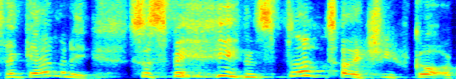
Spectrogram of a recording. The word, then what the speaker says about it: hegemony: across one recently hegemony I thought it was hemony right I'd never heard anyone say he hegemony before I thought it was Hony apparently it's not it's hegemony sup sometimes you've got a pronunciation for a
